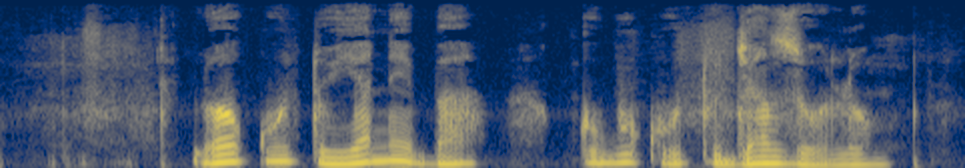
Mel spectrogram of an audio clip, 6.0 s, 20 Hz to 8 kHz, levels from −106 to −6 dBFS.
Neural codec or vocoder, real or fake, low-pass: none; real; 7.2 kHz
